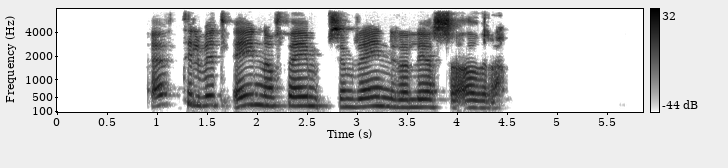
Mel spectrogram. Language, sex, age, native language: Icelandic, female, 40-49, Icelandic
